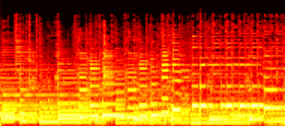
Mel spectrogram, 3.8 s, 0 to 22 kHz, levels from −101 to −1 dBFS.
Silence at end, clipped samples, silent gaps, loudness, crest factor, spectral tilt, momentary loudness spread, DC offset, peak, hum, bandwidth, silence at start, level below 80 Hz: 0 s; under 0.1%; none; -14 LUFS; 10 dB; -8.5 dB/octave; 4 LU; under 0.1%; -2 dBFS; none; 10.5 kHz; 0 s; -52 dBFS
